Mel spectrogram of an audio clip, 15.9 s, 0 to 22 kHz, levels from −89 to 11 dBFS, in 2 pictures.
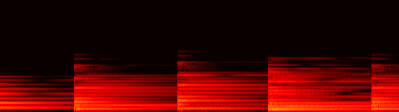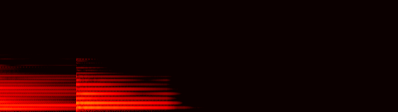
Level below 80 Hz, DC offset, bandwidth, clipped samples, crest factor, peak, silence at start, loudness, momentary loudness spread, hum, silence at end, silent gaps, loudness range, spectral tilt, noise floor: -74 dBFS; under 0.1%; 3.5 kHz; under 0.1%; 16 dB; -26 dBFS; 0 s; -41 LUFS; 15 LU; none; 4.45 s; none; 7 LU; -10.5 dB/octave; under -90 dBFS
